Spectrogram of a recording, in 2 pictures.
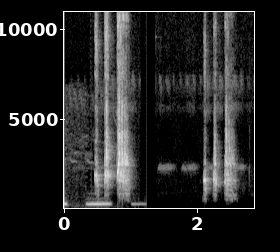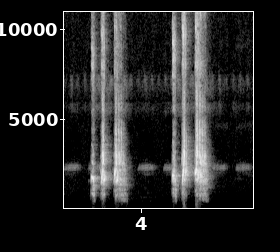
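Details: Trapping lure of male and female quail: two low hoots, then clusters of harsh, scratchy chirping notes in quick groups of three to four, separated by pauses of about a second, with a faint thin whistle between.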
